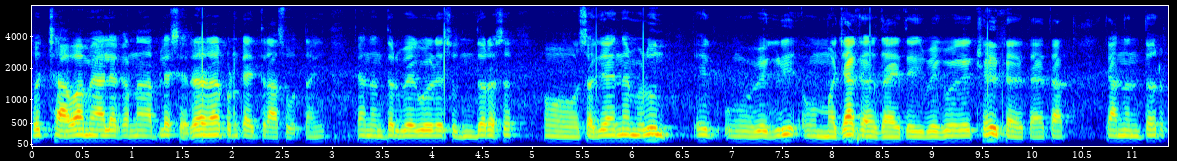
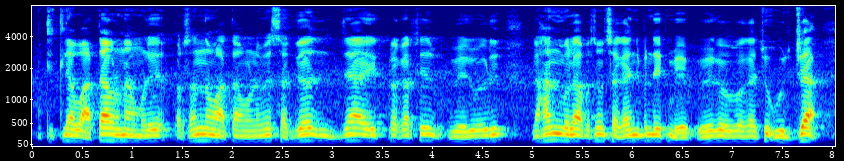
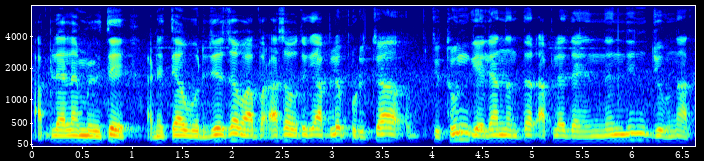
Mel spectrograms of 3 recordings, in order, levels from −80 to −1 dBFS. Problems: none marked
